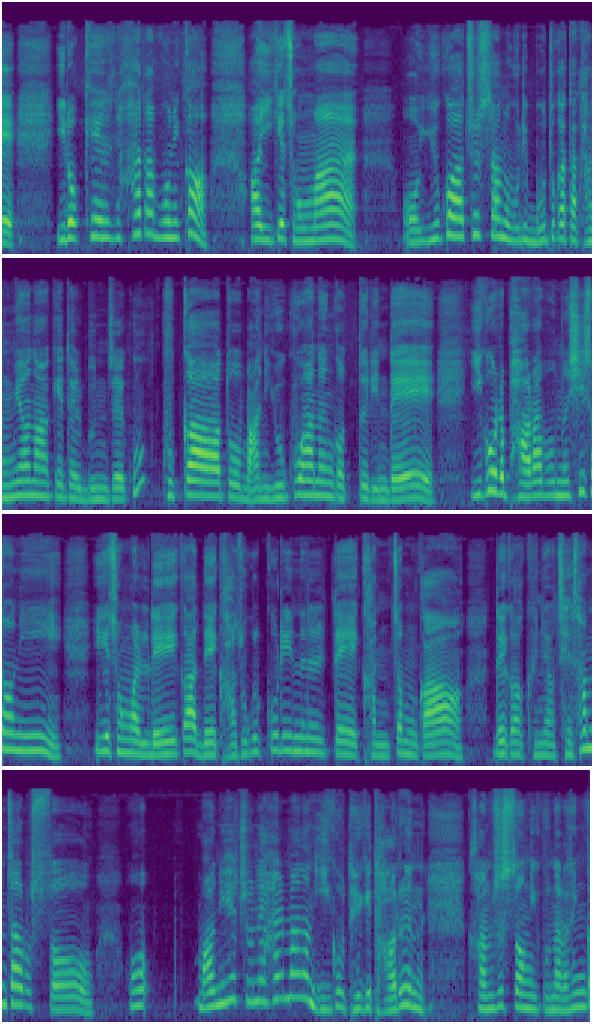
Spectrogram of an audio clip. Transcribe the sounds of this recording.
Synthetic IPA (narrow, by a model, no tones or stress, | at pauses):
eiɾʌkʰe̞hadaboɲik͈aaiɡe̞t͡ɕʌŋmaɭ | ʌjuɡat͡ɕʰuɭs͈anɯnuɾimoduɡatataŋmjʌnɦaɡe̞dwe̞ɭmund͡ʑe̞ɡokuk̚k͈adomaɲijoɡuɦanɯnɡʌt̚t͈ɯɾinde̞iɡʌɾɯɭpaɾabonɯnɕʰisʰʌɲiiɡe̞t͡ɕʌŋmaɭne̞ɡane̞kad͡ʑoɡɯɭk͈uɾinɯɭt͈e̞kant͡ɕ͈ʌmɡwane̞ɡakɯɲaŋt͡ɕe̞sʰamd͡ʑaɾos͈ʌ | ʌ | maɲihe̞d͡ʑune̞ɦaɭmanɯniɡotwe̞ɡe̞taɾɯnkamsʰus͈ʌŋiɡunaɾasʰeŋɡ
